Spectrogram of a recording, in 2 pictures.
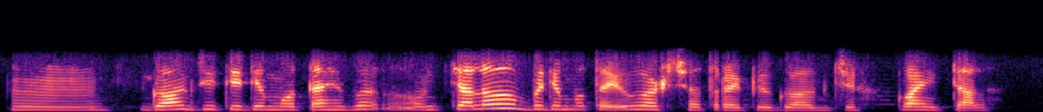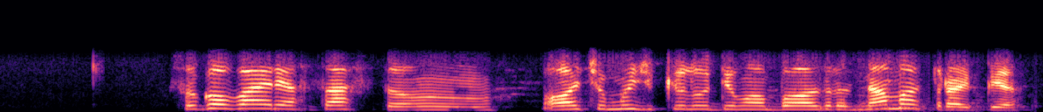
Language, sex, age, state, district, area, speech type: Kashmiri, female, 30-45, Jammu and Kashmir, Bandipora, rural, conversation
